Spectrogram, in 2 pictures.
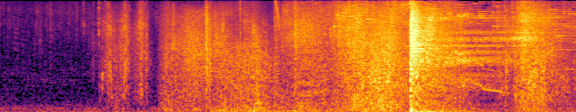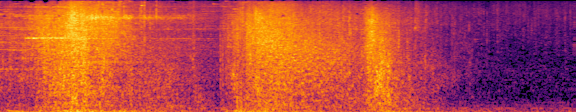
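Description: Digital game sound effects whoosh and swell.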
